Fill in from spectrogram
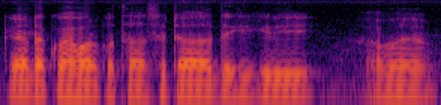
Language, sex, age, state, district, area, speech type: Odia, male, 45-60, Odisha, Nuapada, urban, spontaneous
